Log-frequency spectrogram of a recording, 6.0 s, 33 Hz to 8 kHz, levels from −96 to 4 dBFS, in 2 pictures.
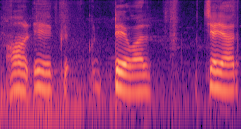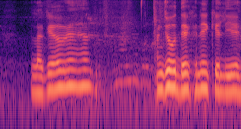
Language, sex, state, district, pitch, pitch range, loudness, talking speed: Hindi, female, Bihar, Purnia, 180 Hz, 170-195 Hz, -23 LUFS, 120 wpm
